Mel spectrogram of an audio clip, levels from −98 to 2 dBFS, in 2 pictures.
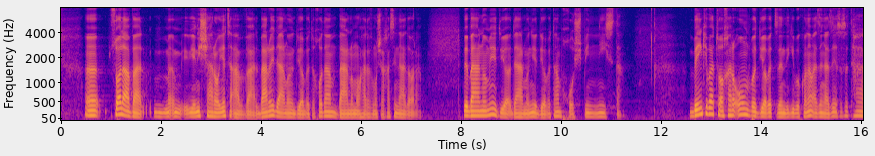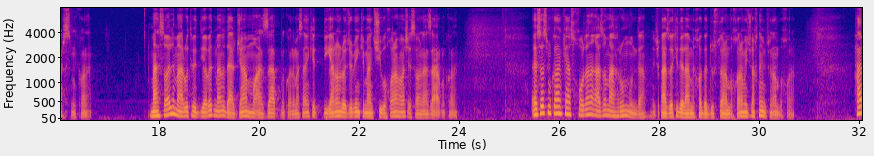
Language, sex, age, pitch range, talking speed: Persian, male, 30-49, 95-120 Hz, 150 wpm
